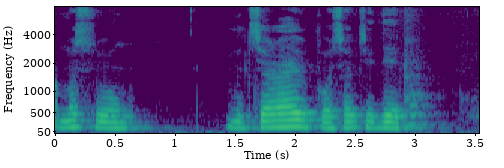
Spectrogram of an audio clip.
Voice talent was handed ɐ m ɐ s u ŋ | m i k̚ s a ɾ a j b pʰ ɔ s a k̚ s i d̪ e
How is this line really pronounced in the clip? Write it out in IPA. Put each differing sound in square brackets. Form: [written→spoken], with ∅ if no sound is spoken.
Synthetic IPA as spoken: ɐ m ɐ s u ŋ | m i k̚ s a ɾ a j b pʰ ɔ s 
